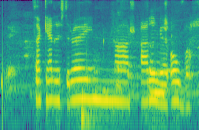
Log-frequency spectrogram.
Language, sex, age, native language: Icelandic, female, 8, Icelandic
